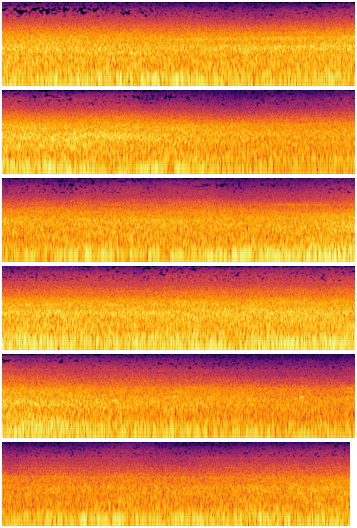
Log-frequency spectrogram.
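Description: Rainy city street ambience: a steady wash of traffic and rain with a low engine rumble underneath, slowly swelling and easing.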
